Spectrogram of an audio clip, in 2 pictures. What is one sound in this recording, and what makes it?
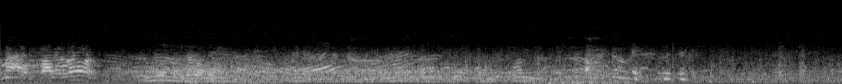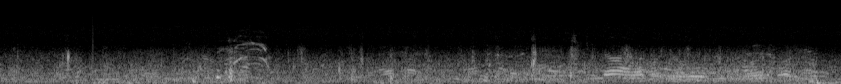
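A crowd of men murmurs and talks quietly.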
